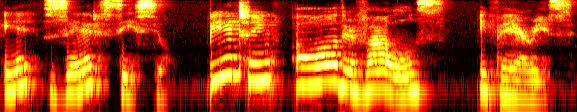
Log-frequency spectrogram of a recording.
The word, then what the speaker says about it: exercício: So the letter X sounds like Z whenever it is in this position, after an E and before another vowel, as in exercício, Z, as in zebra, exercício, exemplo, exato.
